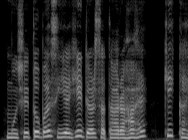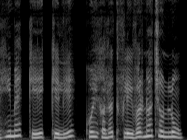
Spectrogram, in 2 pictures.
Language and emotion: Hindi, fearful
